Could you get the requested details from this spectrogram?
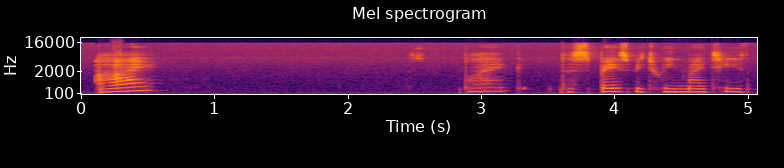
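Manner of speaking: whispering the line to herself; thoughtful rereading. Shown as a demonstration. Teacher rereading to work out the missing word, whispered. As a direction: whisper it while puzzling it out. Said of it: "go back and read again".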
